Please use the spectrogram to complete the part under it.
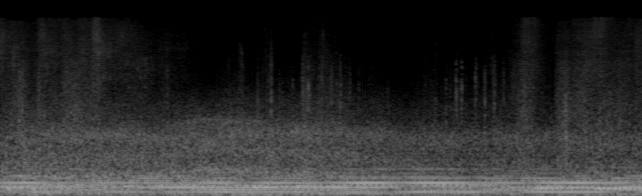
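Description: Soft footsteps shuffle through sand.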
